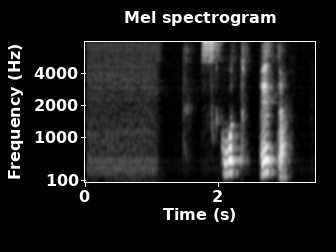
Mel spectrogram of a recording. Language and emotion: Russian, neutral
